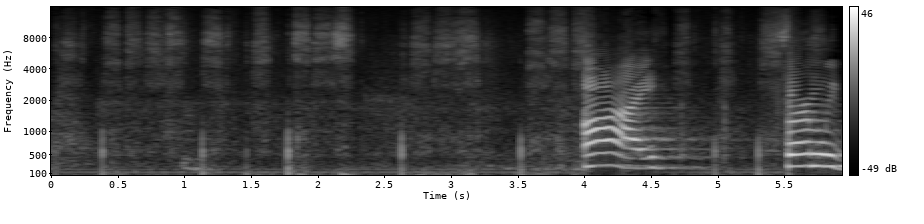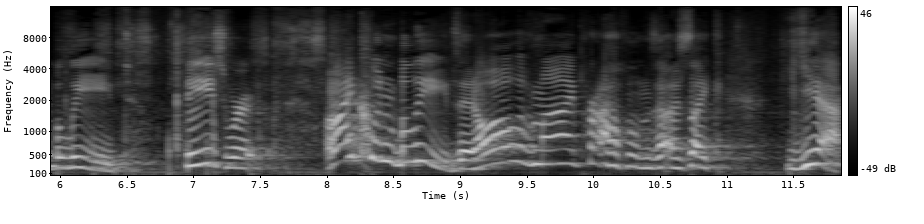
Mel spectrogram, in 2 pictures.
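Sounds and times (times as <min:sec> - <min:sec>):
pen writing: 0:00.0 - 0:08.1
speech: 0:04.0 - 0:04.8, 0:05.5 - 0:11.8.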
